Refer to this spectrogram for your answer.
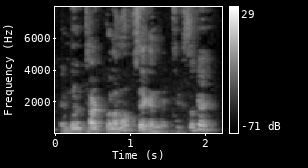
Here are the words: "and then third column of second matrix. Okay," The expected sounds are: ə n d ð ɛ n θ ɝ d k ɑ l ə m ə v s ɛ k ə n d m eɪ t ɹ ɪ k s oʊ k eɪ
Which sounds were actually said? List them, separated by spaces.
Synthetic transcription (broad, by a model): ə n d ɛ n t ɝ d k ɑ l ə m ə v s ɛ k ə n d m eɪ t ɪ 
